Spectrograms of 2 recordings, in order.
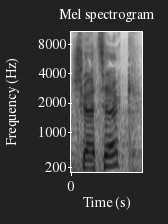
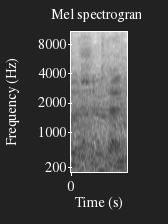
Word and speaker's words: Chetek: Chetek? No, Shatek.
